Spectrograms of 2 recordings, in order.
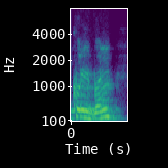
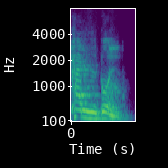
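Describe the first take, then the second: First: The first vowel is a u sound. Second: The first vowel is an open a sound. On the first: The speaker calls it wrong. "We're not going to say kulbun" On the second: The speaker calls it right. "We have to say kalbun"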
